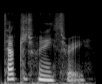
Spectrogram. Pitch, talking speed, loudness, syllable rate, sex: 210 Hz, 175 wpm, -20 LUFS, 6.0 syllables/s, female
